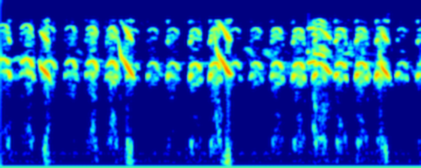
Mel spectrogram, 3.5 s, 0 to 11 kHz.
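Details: Osprey at a Chesapeake nest on 15 June 2023, calling as a stranger approaches, with a bluefish at the nest: rapid, high, whistled chirps, many slurring downward, in an uneven, excited series, with soft low thumps beneath.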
